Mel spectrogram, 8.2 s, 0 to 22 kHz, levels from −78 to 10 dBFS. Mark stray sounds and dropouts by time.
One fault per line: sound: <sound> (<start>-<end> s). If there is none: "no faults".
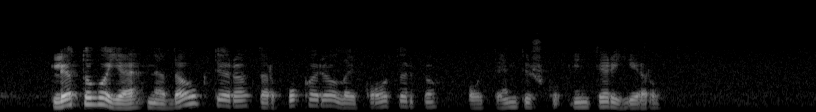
no faults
